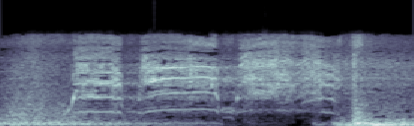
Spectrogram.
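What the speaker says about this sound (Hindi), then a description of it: "कुछ देर बाद लेखक की एक जोर से चीख सुनाई देती है।" A loud male scream in a Hindi animated horror story, long and strained, rising in a few bursts over a noisy crowd-like background.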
